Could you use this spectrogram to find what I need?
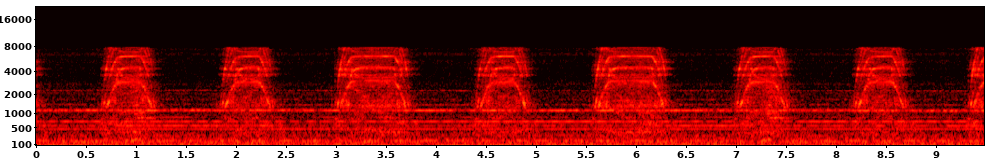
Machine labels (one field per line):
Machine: slide rail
